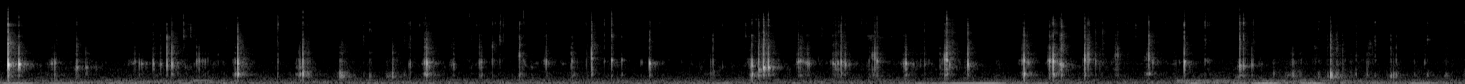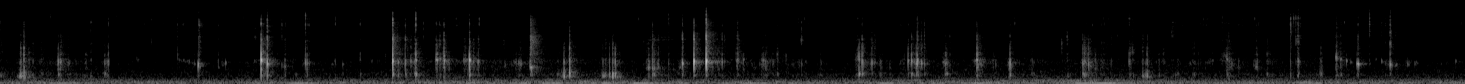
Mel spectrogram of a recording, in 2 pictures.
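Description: Slate pencils being bitten and chewed: sharp, irregular crunches and snaps, several a second at times, with gritty chewing between them.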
